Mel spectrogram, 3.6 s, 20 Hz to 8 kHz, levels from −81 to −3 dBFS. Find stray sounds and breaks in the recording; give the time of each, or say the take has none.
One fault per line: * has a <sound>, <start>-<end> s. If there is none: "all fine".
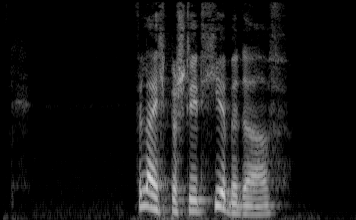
all fine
